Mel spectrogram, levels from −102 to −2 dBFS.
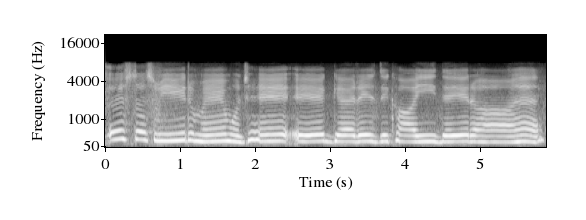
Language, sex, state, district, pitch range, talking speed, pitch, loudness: Hindi, female, Madhya Pradesh, Katni, 215-240 Hz, 100 wpm, 220 Hz, -9 LUFS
